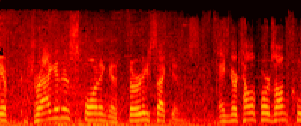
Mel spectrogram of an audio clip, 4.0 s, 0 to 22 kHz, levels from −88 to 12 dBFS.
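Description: At 2.37 s a congested Bluetooth link forces an SBC bit pool drop, which fits a fall from about 28 to 13: the treble dulls and gritty noise persists to the end.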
